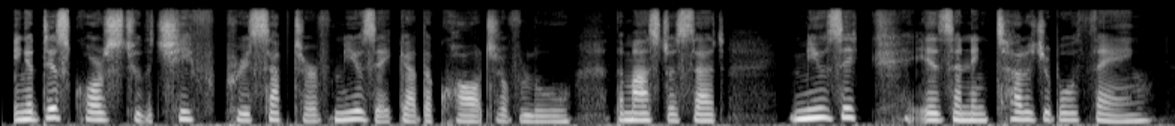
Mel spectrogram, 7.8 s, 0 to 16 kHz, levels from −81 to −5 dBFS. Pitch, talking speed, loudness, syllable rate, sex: 195 Hz, 170 wpm, -23 LUFS, 5.1 syllables/s, female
